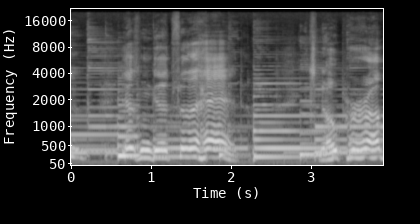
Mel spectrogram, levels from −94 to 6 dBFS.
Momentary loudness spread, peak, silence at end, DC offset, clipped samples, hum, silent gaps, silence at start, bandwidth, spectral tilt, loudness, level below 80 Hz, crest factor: 8 LU; 0 dBFS; 0 s; 0.2%; under 0.1%; none; none; 0 s; over 20 kHz; -4.5 dB/octave; -14 LUFS; -60 dBFS; 14 dB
